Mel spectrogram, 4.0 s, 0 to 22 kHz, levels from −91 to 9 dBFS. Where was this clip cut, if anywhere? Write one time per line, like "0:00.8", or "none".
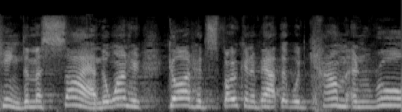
0:01.0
